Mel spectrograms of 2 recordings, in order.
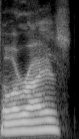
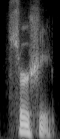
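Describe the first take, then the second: First: The name is read as it looks, like Soares. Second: The name is said with its native sound, Sersha. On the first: This is how the spelling seems to read. The speaker calls it wrong. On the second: This is how the name is really said. The speaker calls it right.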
